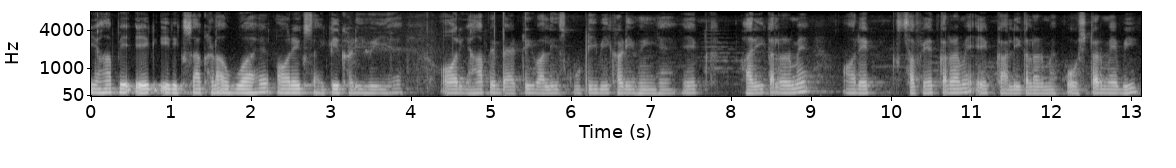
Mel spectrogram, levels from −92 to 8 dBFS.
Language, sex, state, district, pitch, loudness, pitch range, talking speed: Hindi, male, Uttar Pradesh, Muzaffarnagar, 130 Hz, -20 LUFS, 125-135 Hz, 180 wpm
